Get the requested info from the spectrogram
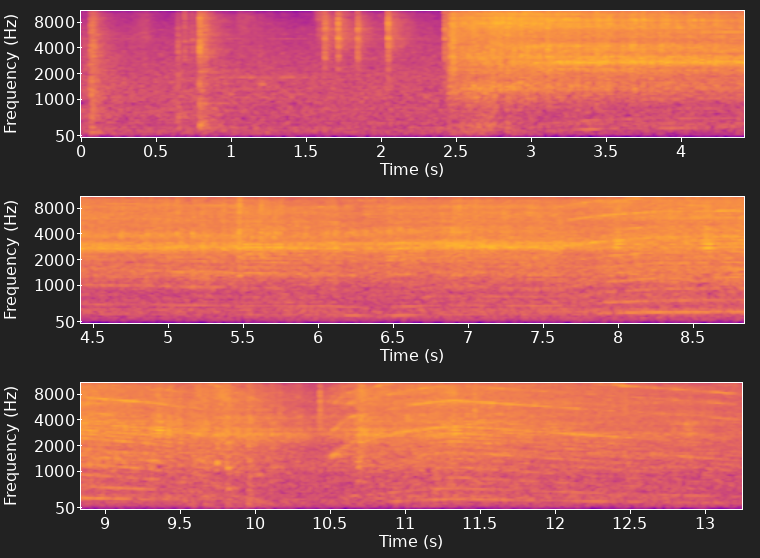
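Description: Electric mixer grinder with a small steel jar grinding a dry-fruit mixture into powder. A few clicks as the jar and switch are handled, then the motor starts about two and a half seconds in and runs loudly, cuts out briefly near the ten-second mark and starts up again.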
